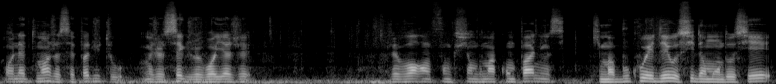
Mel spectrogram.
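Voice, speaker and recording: A man's voice: medium pitch, level tone, fairly quick, a little hiss or hum. A young man from France speaking earnestly in a documentary interview, hesitating and restarting his phrases.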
